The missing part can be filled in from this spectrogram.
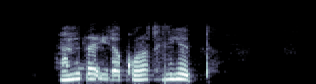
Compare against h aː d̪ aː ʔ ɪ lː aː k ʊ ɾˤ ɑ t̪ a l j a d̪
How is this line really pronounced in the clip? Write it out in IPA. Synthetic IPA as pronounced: h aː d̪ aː ʔ ɪ l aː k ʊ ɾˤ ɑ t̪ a l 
